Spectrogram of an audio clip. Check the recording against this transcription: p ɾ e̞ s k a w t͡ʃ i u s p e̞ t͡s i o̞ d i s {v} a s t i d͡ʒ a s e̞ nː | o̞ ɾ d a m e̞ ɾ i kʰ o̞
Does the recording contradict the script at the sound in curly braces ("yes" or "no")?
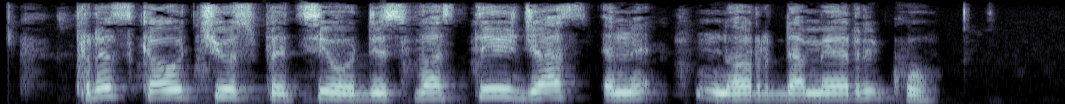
no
